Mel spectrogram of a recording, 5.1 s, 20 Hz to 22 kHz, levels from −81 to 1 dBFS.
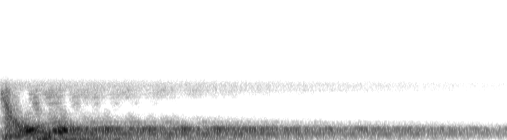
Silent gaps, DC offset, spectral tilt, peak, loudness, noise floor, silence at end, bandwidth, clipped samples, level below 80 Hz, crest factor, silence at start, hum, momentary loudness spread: none; under 0.1%; -10 dB/octave; 0 dBFS; -19 LUFS; -44 dBFS; 0.45 s; 2.4 kHz; under 0.1%; -32 dBFS; 20 dB; 0 s; none; 25 LU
